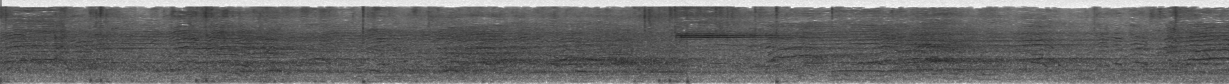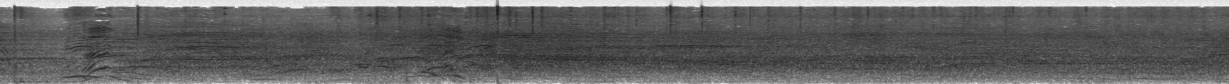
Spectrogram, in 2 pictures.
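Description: A crowd of spectators chatters and cheers loudly in a large echoing hall.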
